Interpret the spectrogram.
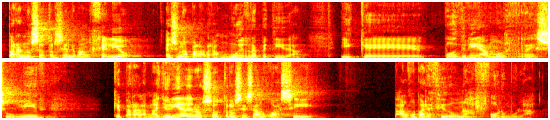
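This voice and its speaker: A man's voice: on the high side, animated, normal speed, darkish tone. A man with a Spain Spanish accent preaching a sermon in a conversational, storytelling way, speaking directly to the congregation.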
